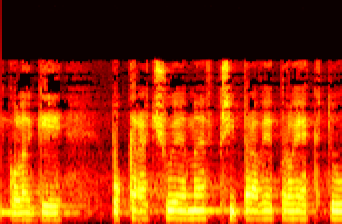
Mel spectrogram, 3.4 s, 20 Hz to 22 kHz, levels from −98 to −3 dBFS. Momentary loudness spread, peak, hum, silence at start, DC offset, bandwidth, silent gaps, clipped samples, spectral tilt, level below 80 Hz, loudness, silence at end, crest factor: 8 LU; -4 dBFS; none; 0 s; under 0.1%; 7.6 kHz; none; under 0.1%; -3.5 dB/octave; -62 dBFS; -20 LUFS; 0 s; 16 dB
